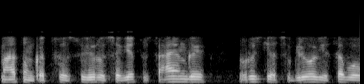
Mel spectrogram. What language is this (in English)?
Lithuanian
